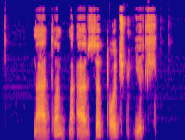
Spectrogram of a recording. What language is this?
Adyghe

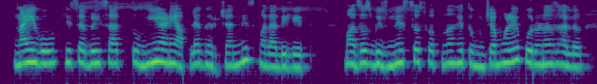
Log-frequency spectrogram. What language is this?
Marathi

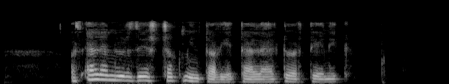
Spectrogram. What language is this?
Hungarian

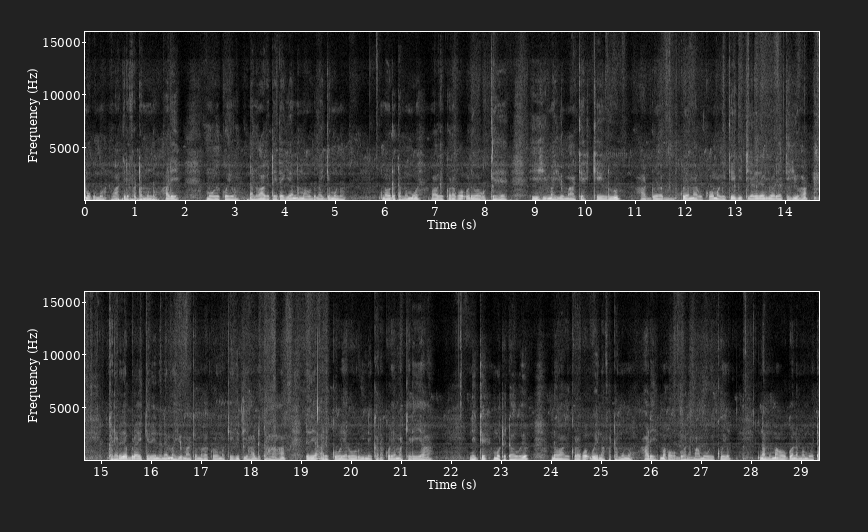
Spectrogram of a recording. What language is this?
Kikuyu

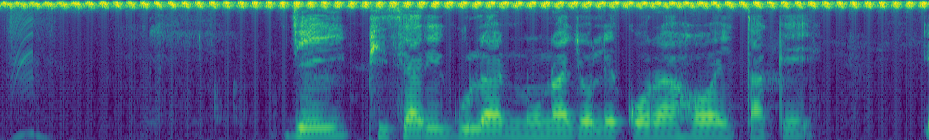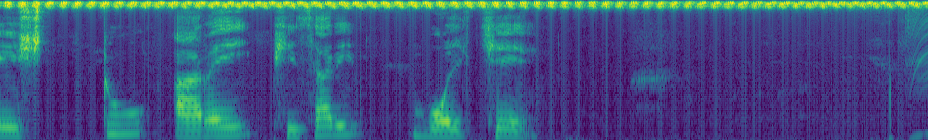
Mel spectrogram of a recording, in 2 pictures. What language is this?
Bangla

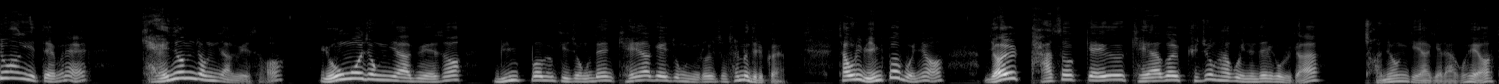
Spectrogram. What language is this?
Korean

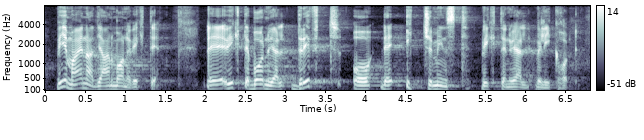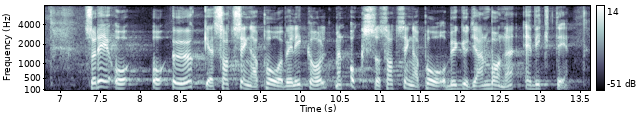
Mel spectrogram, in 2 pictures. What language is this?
Norwegian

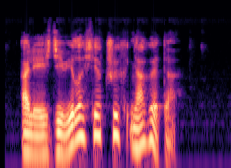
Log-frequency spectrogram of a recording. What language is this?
Belarusian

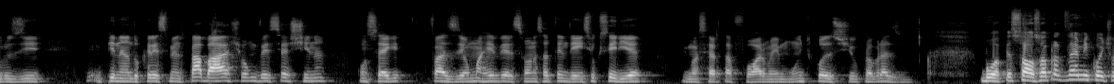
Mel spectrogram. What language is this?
Portuguese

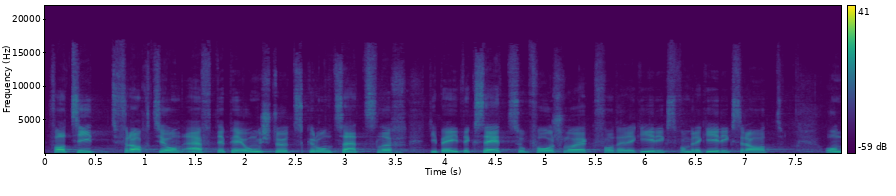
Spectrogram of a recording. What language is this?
Swiss German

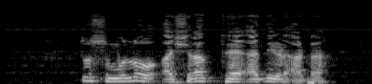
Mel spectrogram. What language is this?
Kohistani Shina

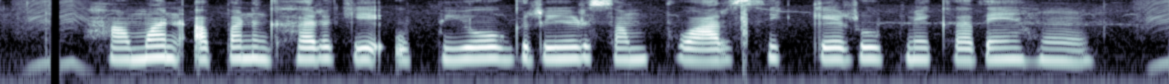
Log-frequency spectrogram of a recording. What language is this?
Chhattisgarhi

